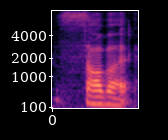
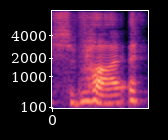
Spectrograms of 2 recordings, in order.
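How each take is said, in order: First: The word begins with an s sound. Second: The word begins with a sh sound. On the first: "Two, Sabbat" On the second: "One, Shabbat"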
